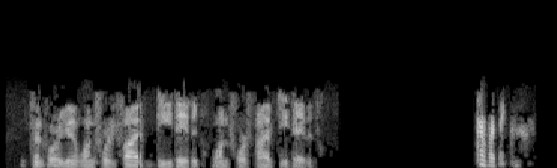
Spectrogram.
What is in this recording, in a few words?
PD Dispatch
